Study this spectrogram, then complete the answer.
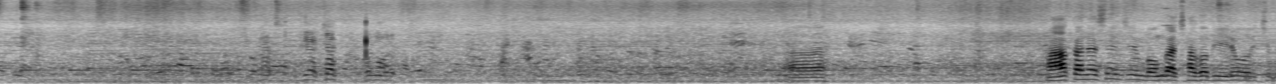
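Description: People talk in a bustling outdoor market.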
